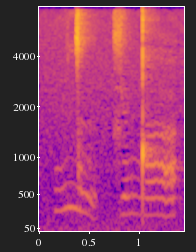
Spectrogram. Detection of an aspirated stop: absent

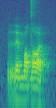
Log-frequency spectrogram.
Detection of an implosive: absent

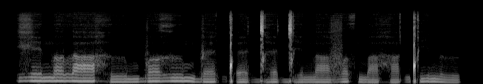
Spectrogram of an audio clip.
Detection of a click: present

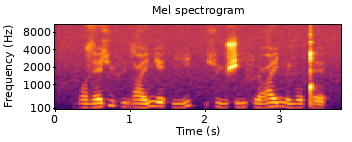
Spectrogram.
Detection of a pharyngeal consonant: present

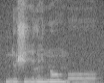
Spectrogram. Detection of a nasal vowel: present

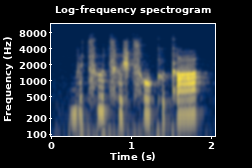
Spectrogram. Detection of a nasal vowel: absent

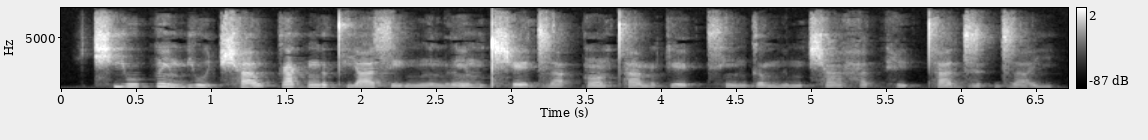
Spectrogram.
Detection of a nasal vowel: present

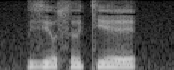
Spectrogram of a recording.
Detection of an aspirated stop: absent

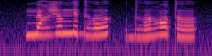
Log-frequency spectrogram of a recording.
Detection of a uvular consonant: present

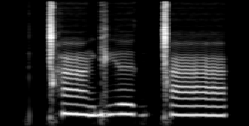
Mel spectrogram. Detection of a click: present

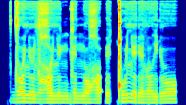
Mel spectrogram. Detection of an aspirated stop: absent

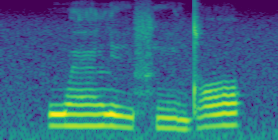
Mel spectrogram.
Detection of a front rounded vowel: absent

